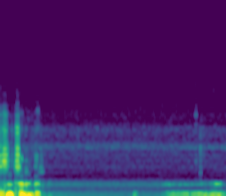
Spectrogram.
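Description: A man's voice on a handheld microphone trails off within the first half second, followed by a faint, steady electrical hum from the microphone and sound system.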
